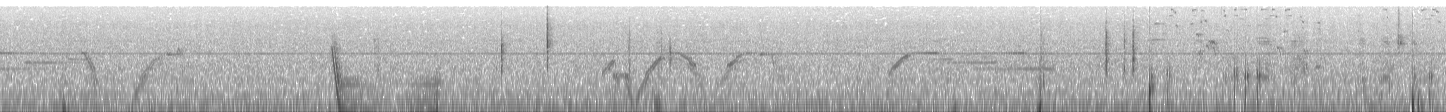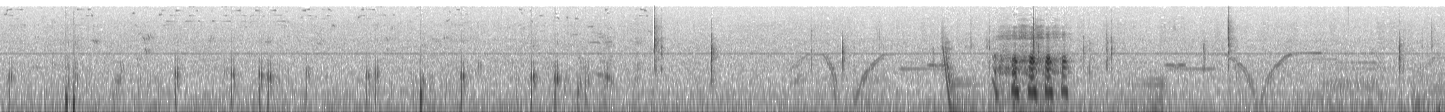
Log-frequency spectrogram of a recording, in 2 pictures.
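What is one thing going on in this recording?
Game sound effects chime and click.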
